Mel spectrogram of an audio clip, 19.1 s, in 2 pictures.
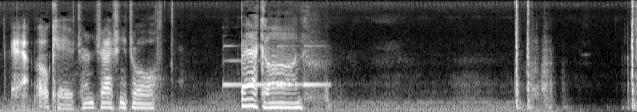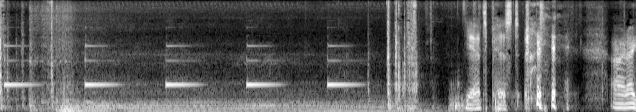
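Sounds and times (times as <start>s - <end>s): car engine idling: 0.0s - 8.8s, 9.9s - 16.4s
dashboard warning chime: 3.3s - 5.0s, 9.6s - 10.2s, 10.8s - 11.4s, 12.0s - 12.6s, 13.2s - 13.8s, 14.5s - 15.0s
starter motor cranking: 10.0s - 10.8s.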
